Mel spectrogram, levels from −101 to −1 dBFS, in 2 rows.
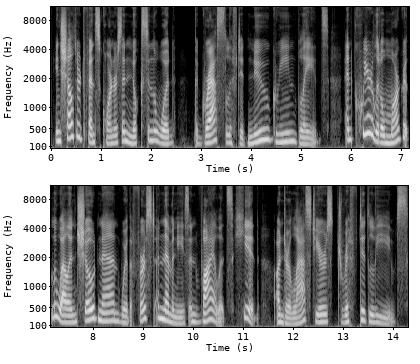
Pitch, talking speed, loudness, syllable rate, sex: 195 Hz, 145 wpm, -20 LUFS, 4.1 syllables/s, female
